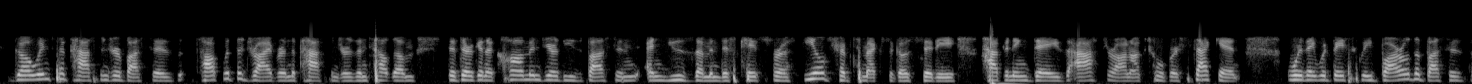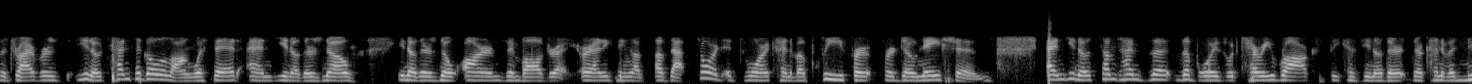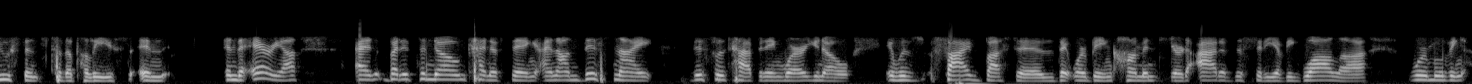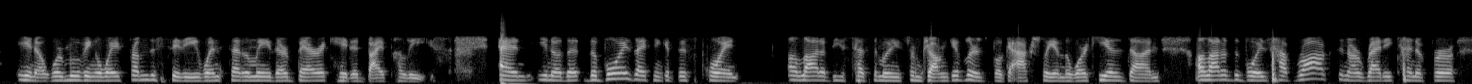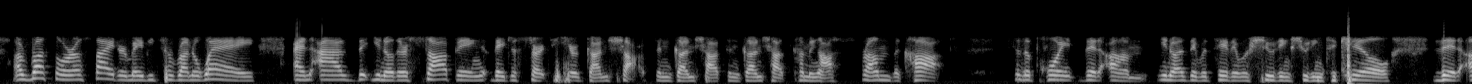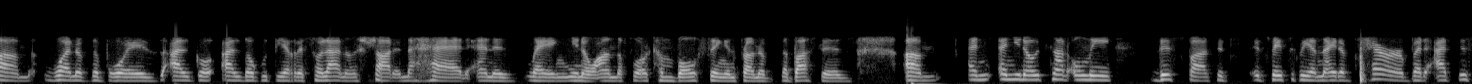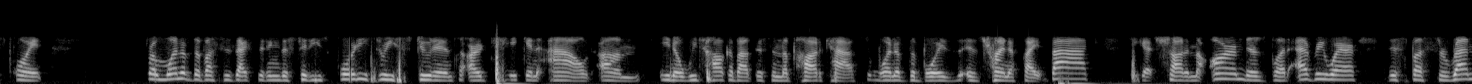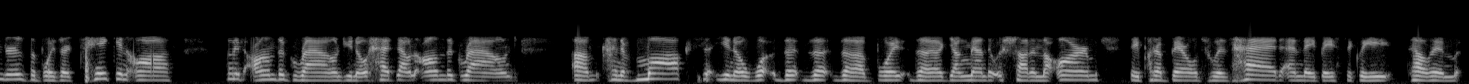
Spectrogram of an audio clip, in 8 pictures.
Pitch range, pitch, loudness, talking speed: 180-210 Hz, 190 Hz, -24 LUFS, 200 wpm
